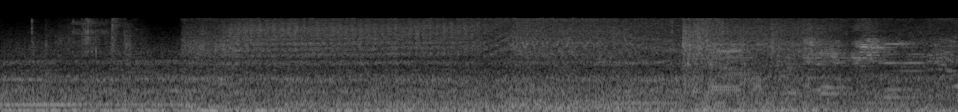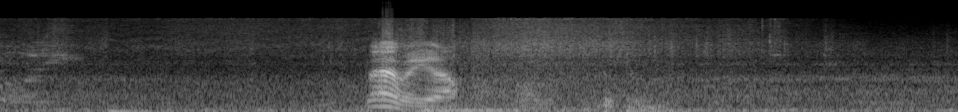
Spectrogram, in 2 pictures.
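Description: A mining laser hisses steadily as it cuts into rock.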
